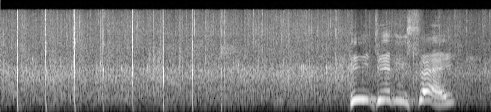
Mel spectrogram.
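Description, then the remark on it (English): A church audience gives a hand clap of praise to God, clapping together in a steady rhythm, about nine sharp unison claps over a broad crowd wash, then the clapping stops and a voice calls out briefly. “Hey, come on, let's give him a real hand clap of praise.”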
